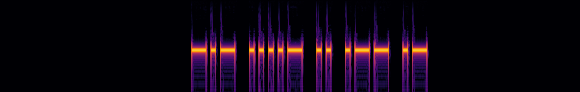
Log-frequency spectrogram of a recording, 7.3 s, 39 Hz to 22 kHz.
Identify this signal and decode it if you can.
Morse code, heard as a keyed tone, about 21 wpm, 700 Hz. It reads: K4IWA
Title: USA Call Signs - 5 Characters - Repeated 3x - 20wpm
